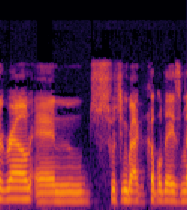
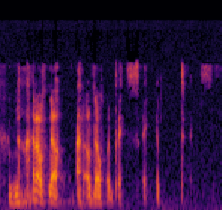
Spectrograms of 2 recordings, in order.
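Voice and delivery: usual speaking voice

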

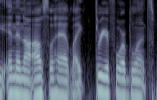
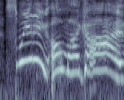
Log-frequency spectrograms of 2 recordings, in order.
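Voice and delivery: friend's mom; 6 dB louder, slower than usual. Retold or imitated. Friend's mom reacting, voiced in story.

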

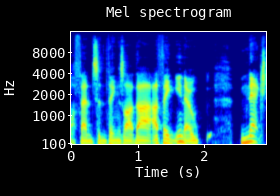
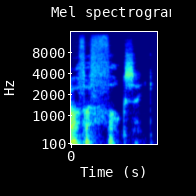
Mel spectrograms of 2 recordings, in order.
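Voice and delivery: breathy whispered groan of exasperation, slow; exasperated whisper; 4 semitones lower, 17 dB quieter, slower than usual. Retold or imitated. Maika fed up with her partner, slow exasperated whisper. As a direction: mutter it under your breath, fed up. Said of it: "you can literally see Maika's face go".

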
